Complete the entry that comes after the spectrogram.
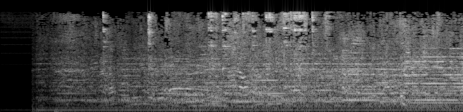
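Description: Church bells peal continuously after a brief silence, their overlapping metallic tones building into a loud, dense ringing that carries steadily to the end.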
